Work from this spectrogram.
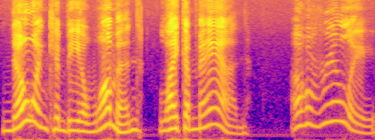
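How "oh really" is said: soft, pitched-up, throwaway sarcastic tone. Reacting to a quote just read aloud, sarcastic. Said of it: "Hopefully you can hear the sarcasm there".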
